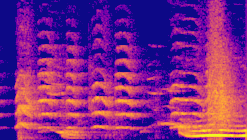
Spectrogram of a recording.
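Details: A Vizsla gives a wavering, high-pitched whining howl that slides up and down in pitch, a habitual reaction to a squeaky toy that a giggling young girl is squeaking for him.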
